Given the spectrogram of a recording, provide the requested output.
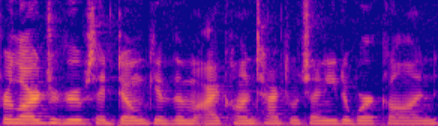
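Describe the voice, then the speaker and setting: A woman is speaking here. Her voice sits at a medium pitch. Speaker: education student. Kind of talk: reflective class presentation. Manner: loud; upbeat.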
